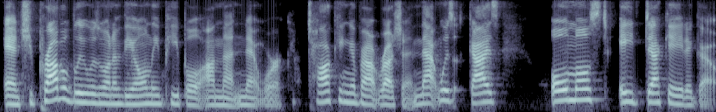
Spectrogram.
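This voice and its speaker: A woman's voice: fairly low pitch, animated, fairly quick, a bit bright, smooth. A woman chats casually as a co-host of a political show. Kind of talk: casual chat.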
